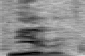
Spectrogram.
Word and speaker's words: nieve: Ricky, how do you say snow in Spanish? Es snow. That's definitely not true. Nieve.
